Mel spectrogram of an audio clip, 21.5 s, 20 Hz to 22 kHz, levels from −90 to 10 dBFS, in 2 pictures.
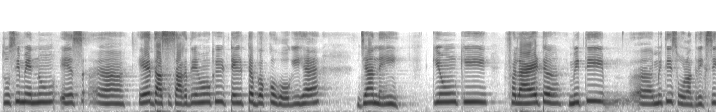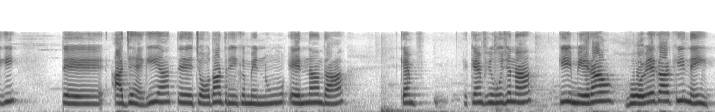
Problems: constant background noise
